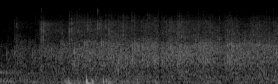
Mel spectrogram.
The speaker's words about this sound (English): Could we give her a round of applause?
